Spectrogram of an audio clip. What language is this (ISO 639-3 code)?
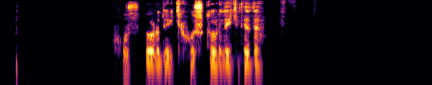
uzb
